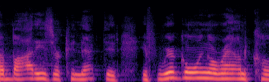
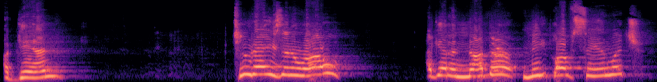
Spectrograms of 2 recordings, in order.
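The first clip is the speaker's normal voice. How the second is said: much higher and louder, whining in disbelief; exasperated complaint; 9 semitones higher, 10 dB louder than usual. Acted. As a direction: complain loudly about the same lunch. Fed-up worker over his lunch.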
